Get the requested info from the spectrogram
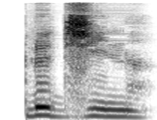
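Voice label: "le jean", French; ropa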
